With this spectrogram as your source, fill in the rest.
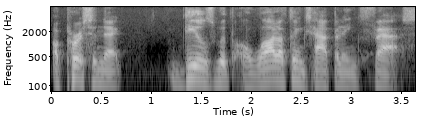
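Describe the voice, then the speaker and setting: Moving at a moderate pace, the speaker uses an ordinary speaking voice with ordinary pitch variation. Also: man. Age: 60s. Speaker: podcast host, guest on interview show. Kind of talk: interview conversation. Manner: conversational with fillers.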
